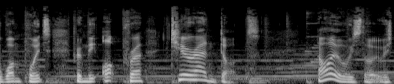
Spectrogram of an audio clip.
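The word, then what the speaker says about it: Turandot: always thought it was tando but in fact it's tand do because it's an Arabic word used in Italian and in fact only in French you wouldn't pronounce the T there we go on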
